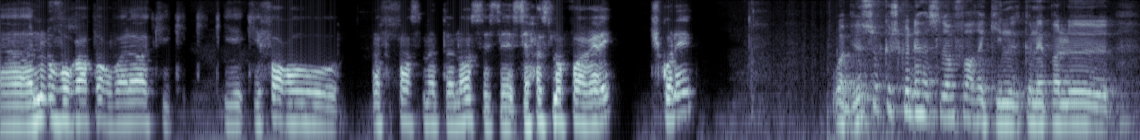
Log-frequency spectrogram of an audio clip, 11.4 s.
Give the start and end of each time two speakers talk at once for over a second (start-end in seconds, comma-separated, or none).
none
